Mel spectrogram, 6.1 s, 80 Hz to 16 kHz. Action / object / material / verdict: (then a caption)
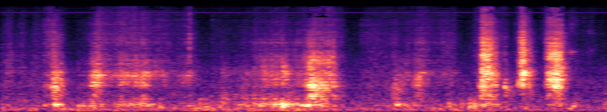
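scrape / coated paper card scratched with a wooden stylus / coated paper / none. A wooden stylus scratches short strokes into a thin, black-coated scratch-art card of about A4 size with a dragon design, held flat by one hand on a tabletop. Quiet, dry scraping bursts with a bright, papery rasp come in uneven strokes, the loudest clustered near the end, with little low rumble.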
